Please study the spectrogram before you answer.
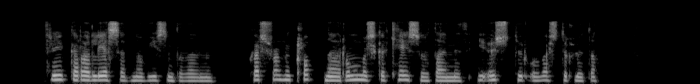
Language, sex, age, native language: Icelandic, female, 20-29, Icelandic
